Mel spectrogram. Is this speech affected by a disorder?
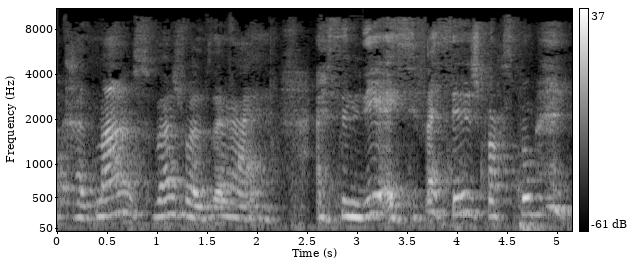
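Yes: cerebral palsy; since birth, shoulders, legs, coordination affected; years of physiotherapy.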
